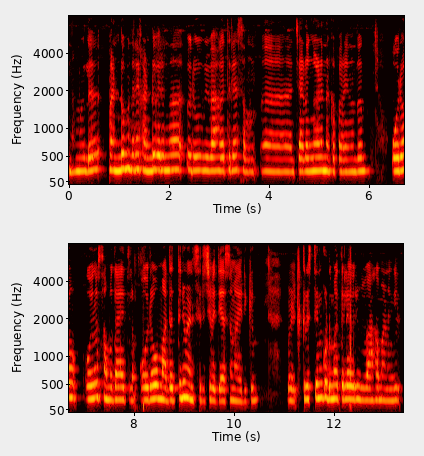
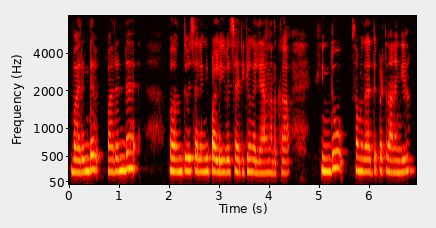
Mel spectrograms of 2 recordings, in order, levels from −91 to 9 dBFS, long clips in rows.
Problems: low volume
